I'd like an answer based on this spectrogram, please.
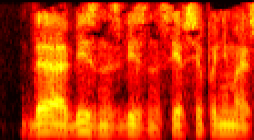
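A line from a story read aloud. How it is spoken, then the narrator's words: Tired. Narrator (Russian): сказал я устало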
